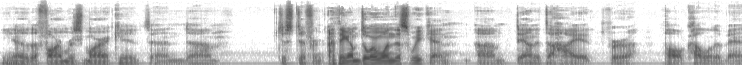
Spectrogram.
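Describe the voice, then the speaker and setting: In an American accent, a man with a very deep, low voice and vocal fry talks at a moderate pace with lively intonation. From US Mid-Atlantic, Lewes, Delaware. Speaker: auctioneer and real estate broker. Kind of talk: interview conversation.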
